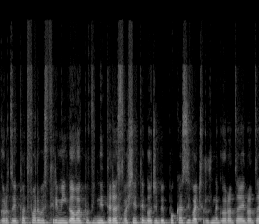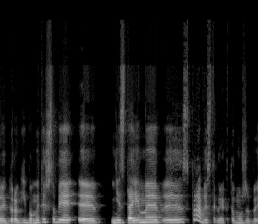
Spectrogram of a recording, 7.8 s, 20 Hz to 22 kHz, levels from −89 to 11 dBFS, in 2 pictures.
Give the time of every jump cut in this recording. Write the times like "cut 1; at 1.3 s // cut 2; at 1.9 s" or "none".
cut 1; at 1.8 s // cut 2; at 2.3 s // cut 3; at 3.7 s // cut 4; at 5.5 s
